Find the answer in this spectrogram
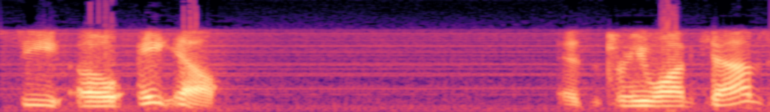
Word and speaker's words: Koehl: Spelled Koehl, pronounced Coal.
